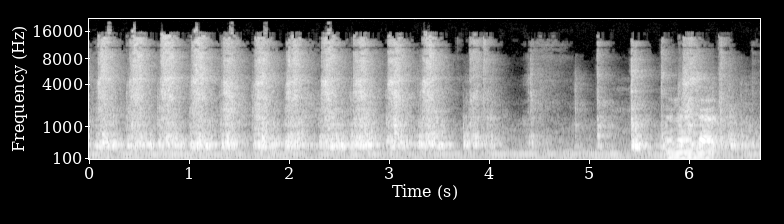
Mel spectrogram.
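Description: A hand ratchet tightening bolts on a 2000 Honda Shadow motorcycle, a close, rhythmic series of rasping clicks in regular strokes, pausing briefly before a few final clicks, with a low steady hum underneath.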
